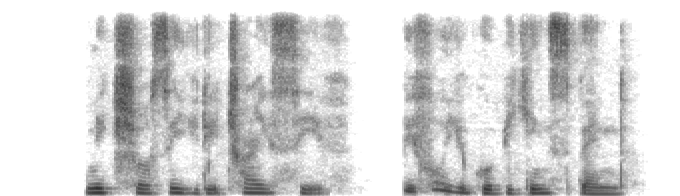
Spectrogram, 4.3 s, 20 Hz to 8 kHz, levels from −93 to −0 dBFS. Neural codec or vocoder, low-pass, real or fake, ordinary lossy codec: none; 7.2 kHz; real; none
